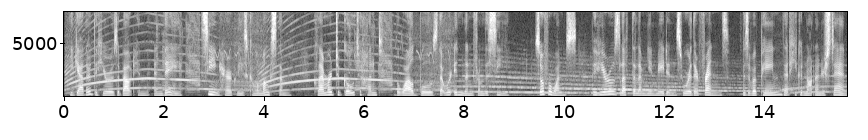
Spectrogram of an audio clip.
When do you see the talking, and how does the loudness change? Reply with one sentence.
You can hear the talking from 0.0 to 15.6 s, at a steady volume.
